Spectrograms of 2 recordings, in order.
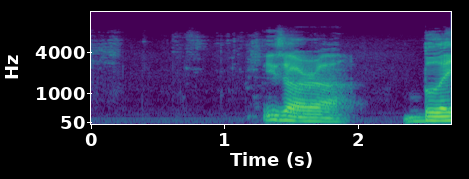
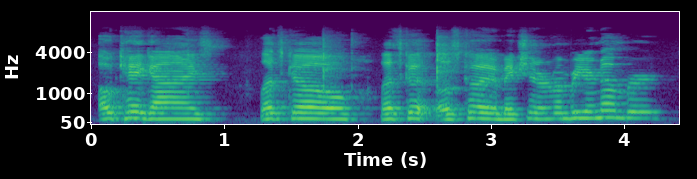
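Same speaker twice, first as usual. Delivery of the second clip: raised, louder group-wrangling call; Nathan; 5 semitones higher, 4 dB louder than usual. Retold or imitated. Imitating a leader wrangling freshmen, raised rallying call. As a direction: herd the group with a higher, projecting voice. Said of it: "my impression of Nathan is spot on".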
